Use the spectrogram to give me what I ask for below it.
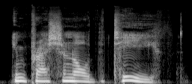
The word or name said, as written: impression of the teeth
